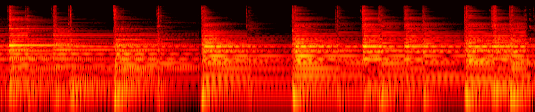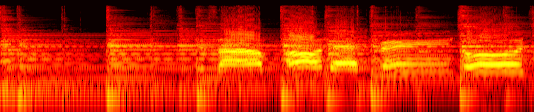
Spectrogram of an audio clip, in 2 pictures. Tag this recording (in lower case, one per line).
music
